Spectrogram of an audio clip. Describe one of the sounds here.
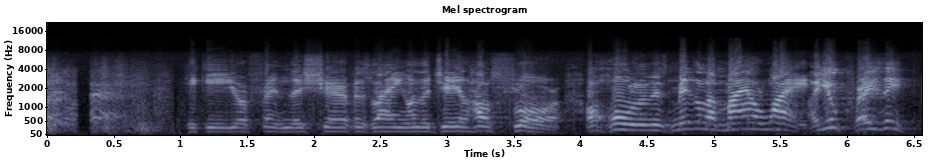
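An elderly man shouts angrily up close.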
